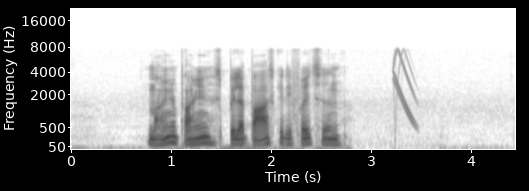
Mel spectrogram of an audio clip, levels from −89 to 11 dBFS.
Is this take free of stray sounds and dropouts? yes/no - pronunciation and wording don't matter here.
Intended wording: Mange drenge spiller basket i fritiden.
no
